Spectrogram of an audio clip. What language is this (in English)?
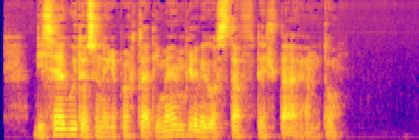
Italian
